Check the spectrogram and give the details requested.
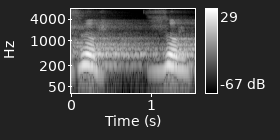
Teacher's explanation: زا جو ہے وہ سیٹی والے حروف میں سے ہے، اور اس کو سختی سے پڑھیں گے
